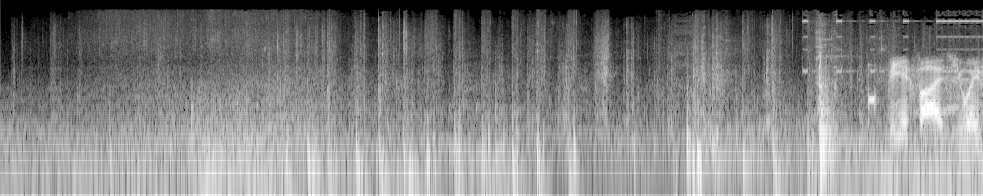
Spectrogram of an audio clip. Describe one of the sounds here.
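Footsteps crunch quickly over gravel and stone.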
